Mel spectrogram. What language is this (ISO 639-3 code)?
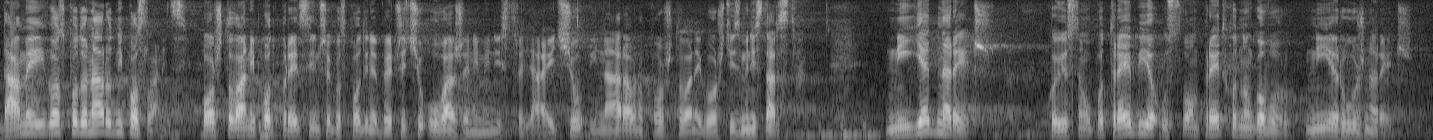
srp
